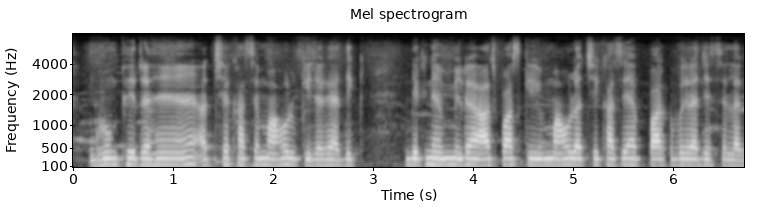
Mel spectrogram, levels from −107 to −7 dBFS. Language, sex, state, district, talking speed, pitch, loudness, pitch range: Hindi, male, Bihar, Samastipur, 205 wpm, 135 Hz, -24 LUFS, 130-140 Hz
